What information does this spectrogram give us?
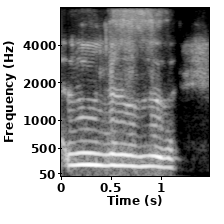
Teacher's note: that TH sound, our tongue has to come forward in between our teeth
